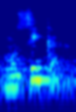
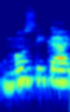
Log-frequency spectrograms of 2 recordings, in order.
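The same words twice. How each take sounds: First: The stress is on the second syllable. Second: The stress is on the first syllable. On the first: It does not sound Spanish. The speaker calls it wrong. "If you take the tilde away, then you will have to say música. Música does not sound Spanish" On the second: It sounds Spanish. The speaker calls it right. "if you say música, you sound Spanish"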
